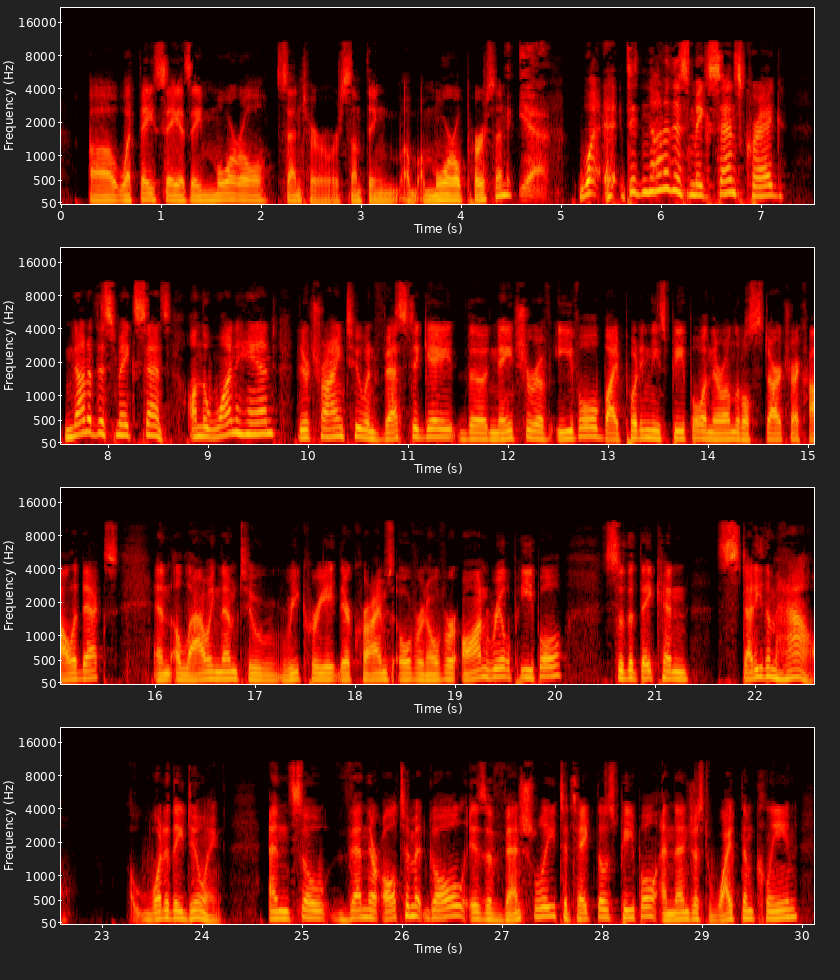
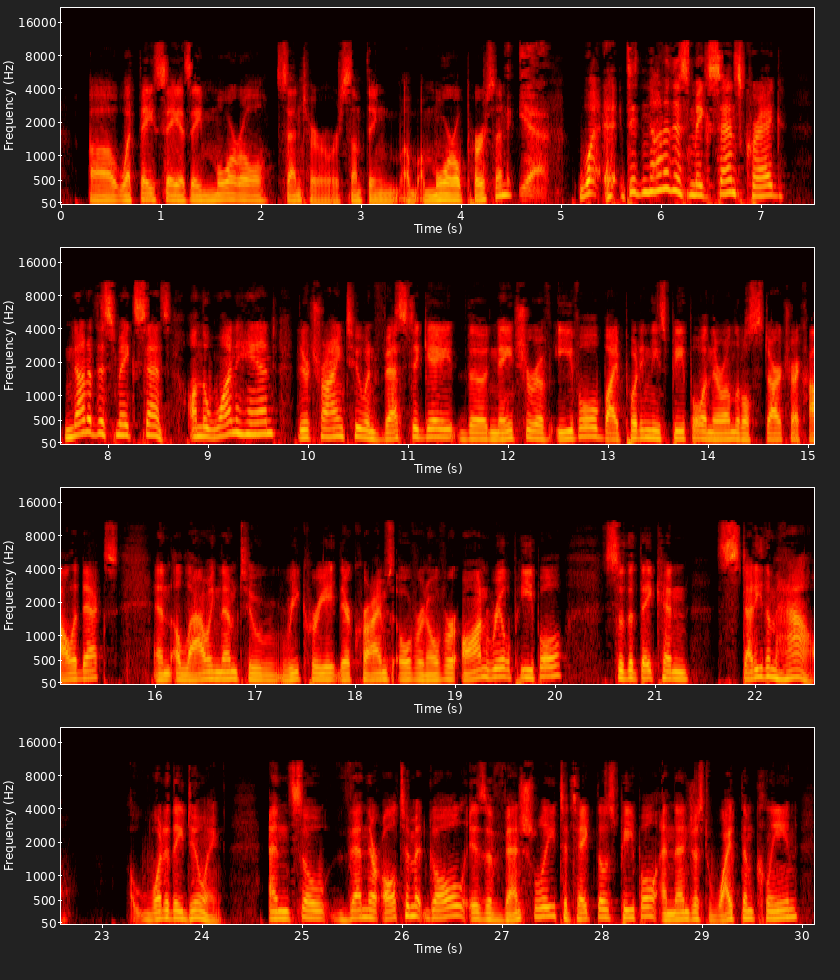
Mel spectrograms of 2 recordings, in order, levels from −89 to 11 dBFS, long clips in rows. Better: neither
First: garbled, watery; slightly; nothing above 10.5 kHz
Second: garbled, watery; slightly; nothing above 10.5 kHz

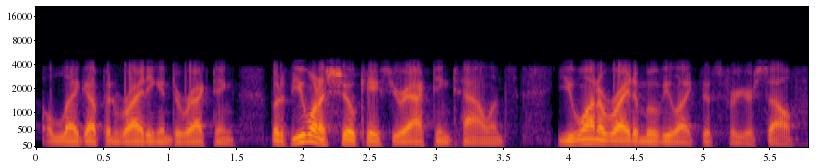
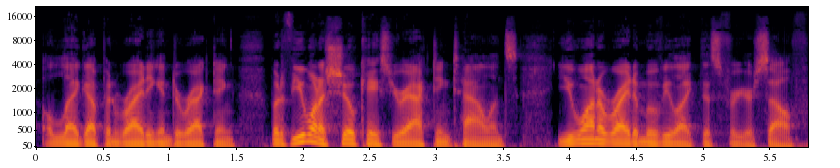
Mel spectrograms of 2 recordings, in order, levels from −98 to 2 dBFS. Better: second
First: phone-call audio; nothing above 3.5 kHz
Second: none

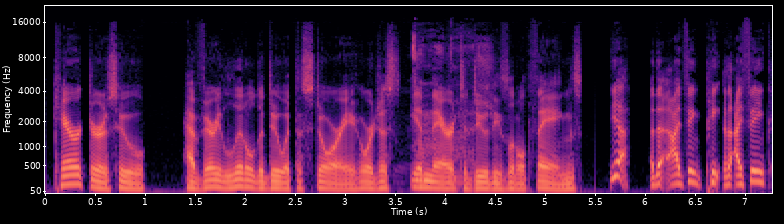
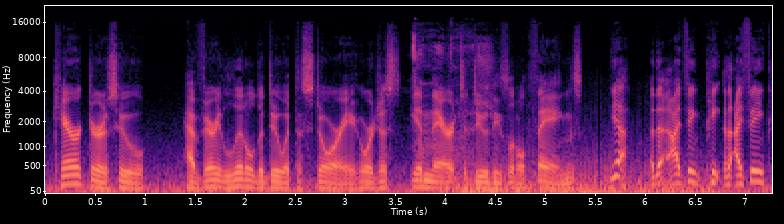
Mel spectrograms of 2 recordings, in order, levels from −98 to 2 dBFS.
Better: first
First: none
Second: wind noise on the microphone; occasional gusts; 25 dB below the speech

